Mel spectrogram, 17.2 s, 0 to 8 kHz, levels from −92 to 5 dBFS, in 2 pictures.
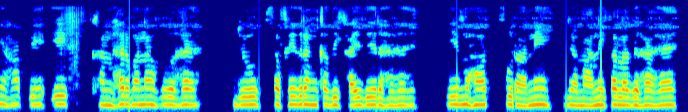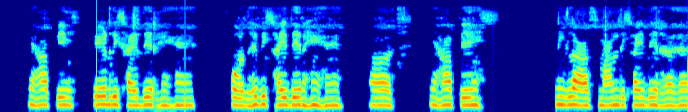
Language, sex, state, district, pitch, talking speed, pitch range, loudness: Hindi, female, Chhattisgarh, Balrampur, 205 Hz, 155 wpm, 195-210 Hz, -24 LUFS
